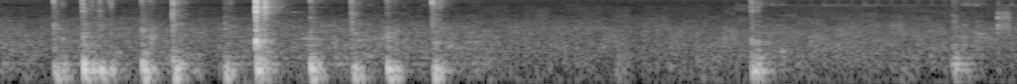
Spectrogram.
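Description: Typing on a computer keyboard: a steady run of about ten distinct keystrokes, close and crisp, then a pause and a few more scattered key presses in a quiet room.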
